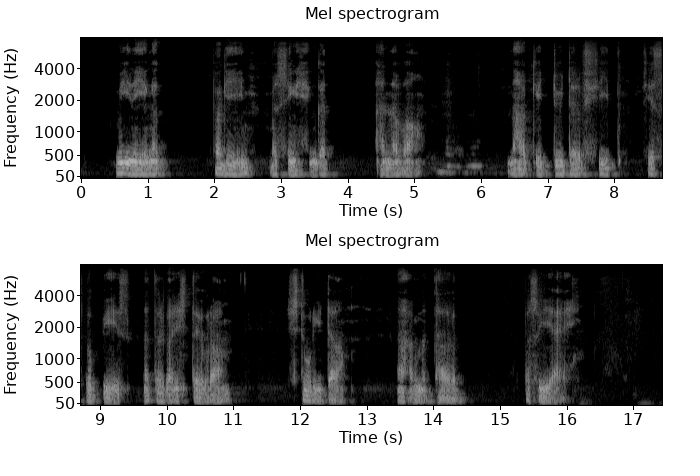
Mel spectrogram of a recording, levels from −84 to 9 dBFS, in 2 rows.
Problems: background sounds at intervals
